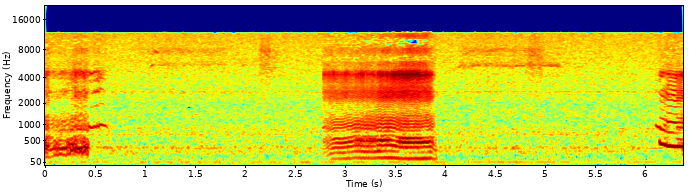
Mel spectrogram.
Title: And Lady Pumpkin snores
